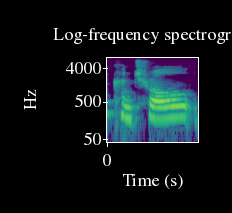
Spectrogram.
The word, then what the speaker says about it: control: have that pronunciation so we are only going to put the stress on the second part of control and sometimes it's a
